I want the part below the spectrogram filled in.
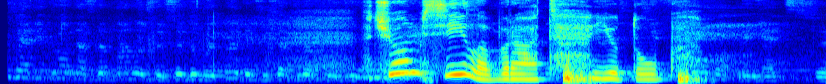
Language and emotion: Russian, sad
